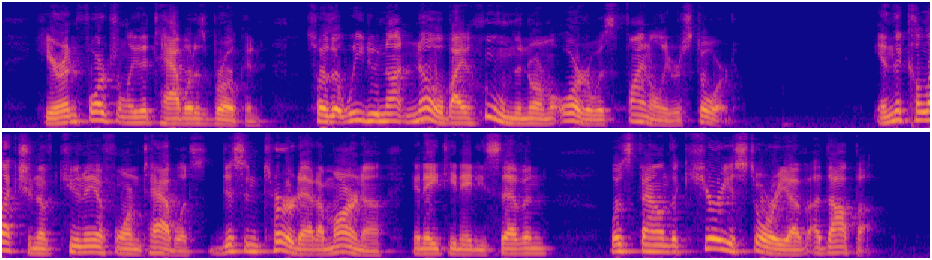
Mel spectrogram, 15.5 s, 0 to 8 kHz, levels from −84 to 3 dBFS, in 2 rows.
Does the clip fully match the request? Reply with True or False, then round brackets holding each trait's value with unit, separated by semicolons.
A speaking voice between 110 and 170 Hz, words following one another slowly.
False (135 Hz; 145 wpm)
